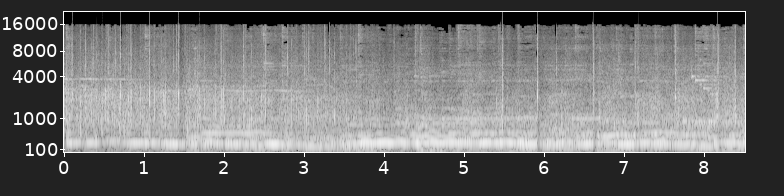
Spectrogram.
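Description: Live rembetiko music played by a plucked-string ensemble of bouzoukia and guitars, with a steady run of changing notes.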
